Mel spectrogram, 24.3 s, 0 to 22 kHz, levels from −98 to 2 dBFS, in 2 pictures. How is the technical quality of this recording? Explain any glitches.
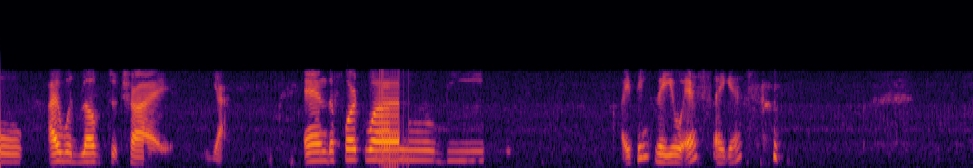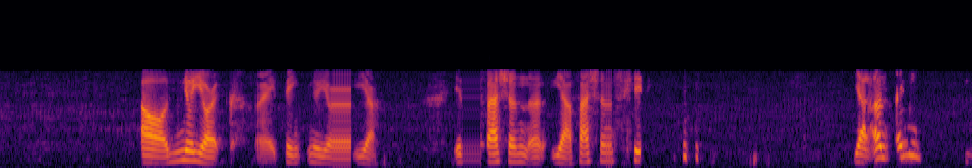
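The recording has four bursts of packet loss with the last packet repeated, heard through a telephone band of roughly 150 Hz to 3.7 kHz from G.711 A-law coding.

Each burst sounds like a short, buzzy robotic stutter. They occur at 4.74–5.1 s, just after "and the fourth"; at 16.32–16.54 s; at 17.96–18.16 s, just before "fashion uh yeah"; and at 19.74–19.8 s, just after it. The first burst is the most broken up: about 240 ms of audio went missing, scattered across 360 ms, with the longest gap lasting 100 ms. The later gaps last 220 ms, 200 ms and 60 ms. The sizes of these gaps fit 20 ms packets. When packets went missing, the receiver filled each hole by replaying the last packet it had received. Those repeats seldom line up with the pitch cycle. A run of repeats also buzzes at 50 Hz, the packet rate.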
